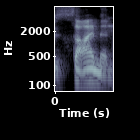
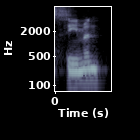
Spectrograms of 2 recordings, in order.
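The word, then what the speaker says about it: Saaiman: the the guy what's his name Simon right not Seaman yeah it's I mean Seaman is not in a terrible pronunciation but it's it's so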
